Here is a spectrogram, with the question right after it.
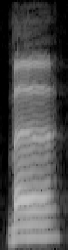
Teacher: Ma ni dua harakat. Lambatkan sikit.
